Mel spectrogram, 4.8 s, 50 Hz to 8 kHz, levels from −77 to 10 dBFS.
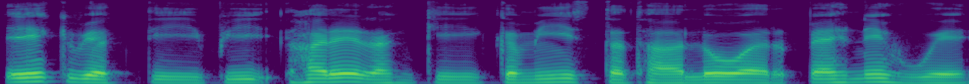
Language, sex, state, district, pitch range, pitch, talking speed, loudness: Hindi, male, Chhattisgarh, Sukma, 105-130 Hz, 110 Hz, 135 wpm, -16 LUFS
